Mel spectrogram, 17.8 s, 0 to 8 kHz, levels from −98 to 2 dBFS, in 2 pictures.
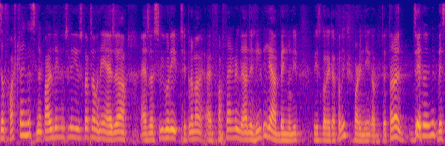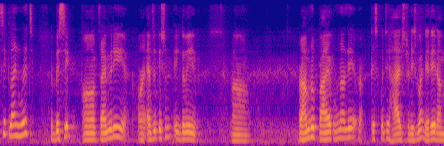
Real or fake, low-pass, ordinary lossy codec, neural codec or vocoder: fake; 7.2 kHz; none; codec, 16 kHz, 1 kbps, FunCodec, trained on LibriTTS, 50 frames a second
